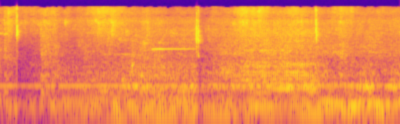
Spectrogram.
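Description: A motor vehicle engine running close by, growing louder over the second half, over a steady hum, with a few short sharp clicks.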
